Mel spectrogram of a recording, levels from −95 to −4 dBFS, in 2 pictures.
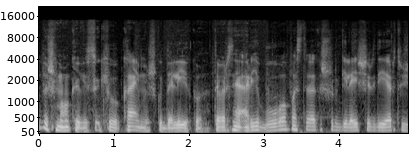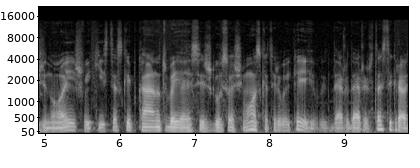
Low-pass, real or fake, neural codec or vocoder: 14.4 kHz; real; none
